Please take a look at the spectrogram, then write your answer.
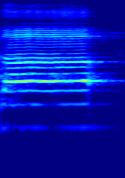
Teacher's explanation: اب یہ زال جو ہے اس کے اوپر کھڑا زبر ہے تو اس کو ایک الف کی مقدار لمبا کر کے پڑھنا ہے اور اس کے اوپر سیٹی کی آواز سے بچنا ہے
